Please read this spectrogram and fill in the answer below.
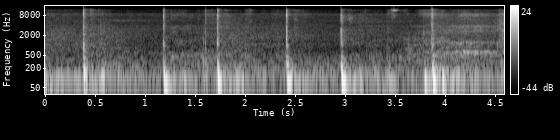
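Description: A basketball bouncing on a court floor, about six sharp bounces at uneven intervals of roughly half a second to a second, as in dribbling.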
